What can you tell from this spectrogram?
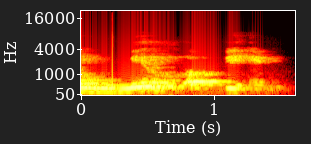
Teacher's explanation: لام اور را میں صرف ادغام ہوگا، غنہ نہیں ہوگا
